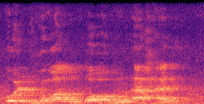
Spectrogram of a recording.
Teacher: Qul, you see how you articulate them, there's a vibration in your vocal cord and there isn't as much release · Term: al-jahar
